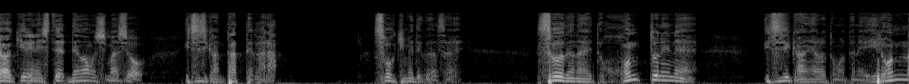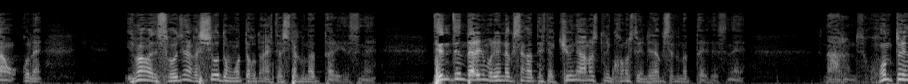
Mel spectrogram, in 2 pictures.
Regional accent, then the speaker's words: Osaka, Japan; born there; 私大阪生まれで、大阪ってのはせっかちな町なんです

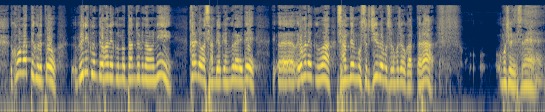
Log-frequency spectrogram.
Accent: Kansai, Japan; で私は関西の人間ですからね、関東系は苦手なんですよね。

